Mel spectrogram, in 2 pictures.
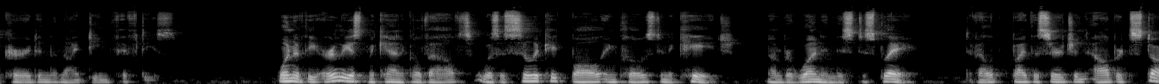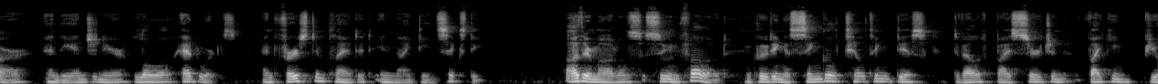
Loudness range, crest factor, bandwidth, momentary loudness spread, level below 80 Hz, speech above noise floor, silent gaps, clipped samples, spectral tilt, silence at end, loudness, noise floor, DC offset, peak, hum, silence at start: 4 LU; 22 dB; 16 kHz; 14 LU; -60 dBFS; 41 dB; none; under 0.1%; -4 dB/octave; 0 s; -23 LUFS; -64 dBFS; under 0.1%; -2 dBFS; none; 0.05 s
